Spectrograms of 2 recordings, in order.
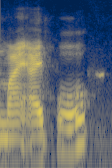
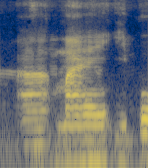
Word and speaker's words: MyIPO: So jadi secara ringkasnya MyIPO ataupun Perbadanan Harta Intelek Malaysia, ada orang sebut MyIPO, ada orang sebut MyIPO pun ada. So tapi dalam bahasa kalau yang pronounce yang betulnya adalah MyIPO lah.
